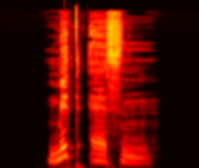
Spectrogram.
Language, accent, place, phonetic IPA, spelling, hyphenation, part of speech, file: German, Germany, Berlin, [ˈmɪtˌʔɛsn̩], mitessen, mit‧es‧sen, verb, De-mitessen.ogg
- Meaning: to partake (in eating), to eat along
